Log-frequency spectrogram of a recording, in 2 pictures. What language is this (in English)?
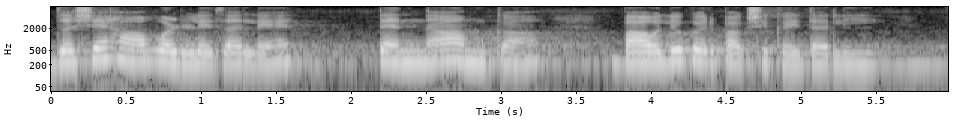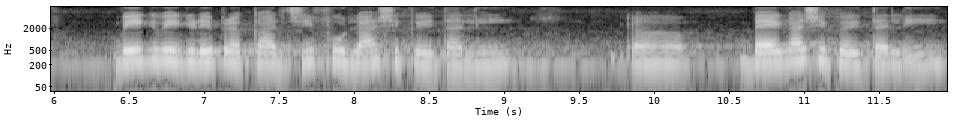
Konkani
